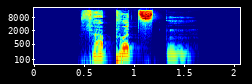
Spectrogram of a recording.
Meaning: inflection of verputzen: 1. first/third-person plural preterite 2. first/third-person plural subjunctive II
- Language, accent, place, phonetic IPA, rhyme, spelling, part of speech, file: German, Germany, Berlin, [fɛɐ̯ˈpʊt͡stn̩], -ʊt͡stn̩, verputzten, adjective / verb, De-verputzten.ogg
